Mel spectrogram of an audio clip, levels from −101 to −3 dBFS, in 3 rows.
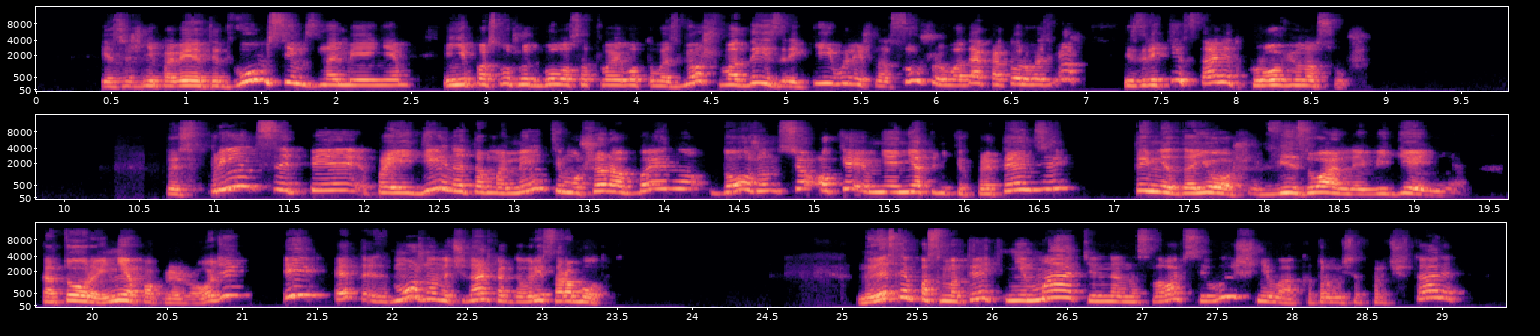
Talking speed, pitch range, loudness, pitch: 160 wpm, 190-285 Hz, -27 LUFS, 215 Hz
